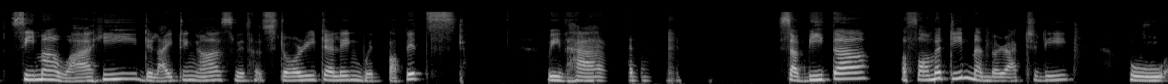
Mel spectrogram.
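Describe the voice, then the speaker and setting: A woman hosting an event, giving unscripted, appreciative closing remarks in a halting, hesitant way. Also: mid-range voice, a little mellow, no room sound. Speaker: event host.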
